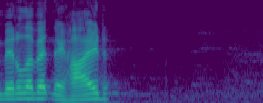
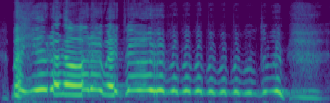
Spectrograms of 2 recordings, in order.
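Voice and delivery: put-on much higher, louder, slow wailing kid voice; whiny crying child; 11 semitones higher, 9 dB louder, much slower than usual. Lost child wailing back at mommy in the store, much higher and slow. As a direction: wail it like a sobbing toddler.

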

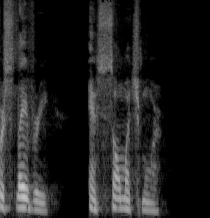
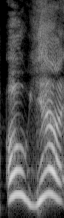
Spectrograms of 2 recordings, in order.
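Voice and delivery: higher, louder, thrilled yes; eager yes; 11 semitones higher, 6 dB louder than usual. Retold or imitated. Boy eagerly accepting grandpa's fishing trip, excited. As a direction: jump at the offer like a happy kid. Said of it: "He goes".

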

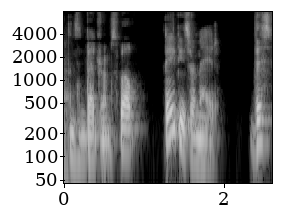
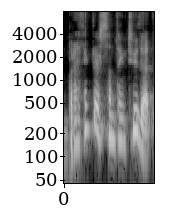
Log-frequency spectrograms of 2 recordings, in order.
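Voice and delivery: ordinary talk

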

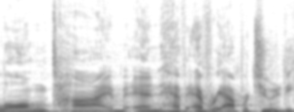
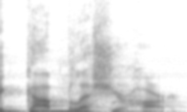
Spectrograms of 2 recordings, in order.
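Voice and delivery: Southern sweetness; 6 semitones lower, 4 dB quieter, slower than usual. Retold or imitated. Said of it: "'Cause Southern people, they're so sly".

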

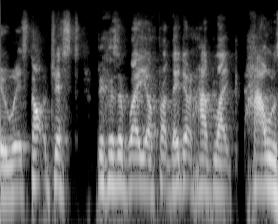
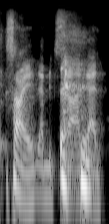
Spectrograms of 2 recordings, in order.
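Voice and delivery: normal talking voice

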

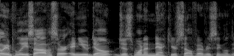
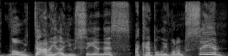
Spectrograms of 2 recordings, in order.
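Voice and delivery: ordinary talk

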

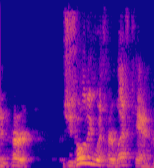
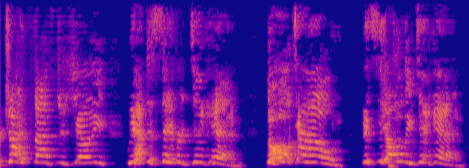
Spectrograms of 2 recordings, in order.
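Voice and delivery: mock yelling; 12 semitones higher than usual. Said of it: "I'm just yelling up at my partner".

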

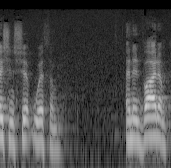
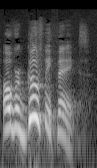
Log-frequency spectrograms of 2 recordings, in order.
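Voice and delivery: rising, louder, mocking warning; sarcastic retelling, louder and higher at the end; 5 semitones higher, 6 dB louder than usual. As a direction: build the sarcasm until it's nearly shouted. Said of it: "he said sarcastically".

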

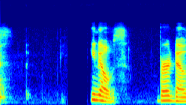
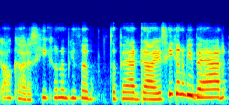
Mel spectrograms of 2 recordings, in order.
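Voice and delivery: mock worried; 7 semitones higher, 6 dB louder than usual. Voicing her own worry watching.

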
